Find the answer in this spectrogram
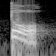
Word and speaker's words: tôt: Tôt. Okay, final T not pronounced, and then this O accent circumflex is a bit stronger than normally, so tôt, tôt, tôt.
